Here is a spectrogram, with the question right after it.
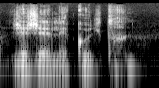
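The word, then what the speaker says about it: Jaeger-LeCoultre: Jag fick den stora äran att närvara på Jäger Le Coultre. Eller Jägers. – Är det som man uttalar det? – Jäger Le Coultre. – Ja, det lät ju nog rätt bra.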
